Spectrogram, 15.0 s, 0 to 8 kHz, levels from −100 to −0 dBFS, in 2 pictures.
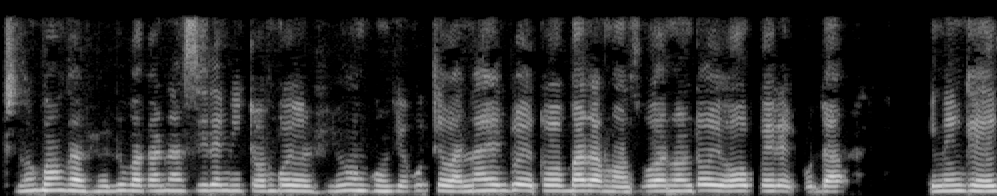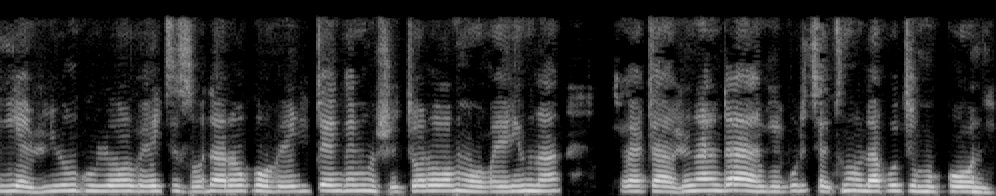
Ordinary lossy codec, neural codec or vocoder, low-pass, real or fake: MP3, 64 kbps; codec, 16 kHz in and 24 kHz out, 1.1 kbps, FireRedTTS-2 codec; 7.2 kHz; fake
